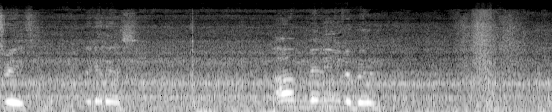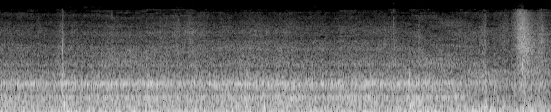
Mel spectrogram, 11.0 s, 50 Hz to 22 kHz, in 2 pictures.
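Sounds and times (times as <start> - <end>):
car engine idling: 0.0 - 11.0
faint steady hum: 0.0 - 11.0
brief swish: 4.6 - 5.2, 10.6 - 11.0.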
